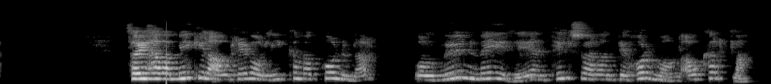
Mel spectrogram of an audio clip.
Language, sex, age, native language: Icelandic, female, 60-69, Icelandic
